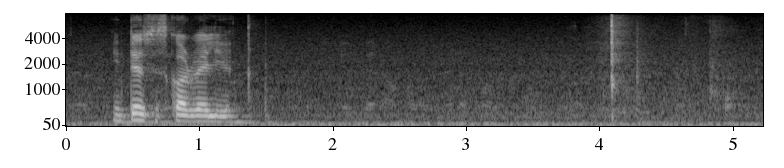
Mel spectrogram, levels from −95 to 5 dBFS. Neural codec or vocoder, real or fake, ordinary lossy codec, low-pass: none; real; none; none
